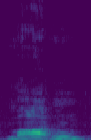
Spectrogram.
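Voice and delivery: loud rising call of Martin; called out name. Acted. Comic calling out Martin to the crowd.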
